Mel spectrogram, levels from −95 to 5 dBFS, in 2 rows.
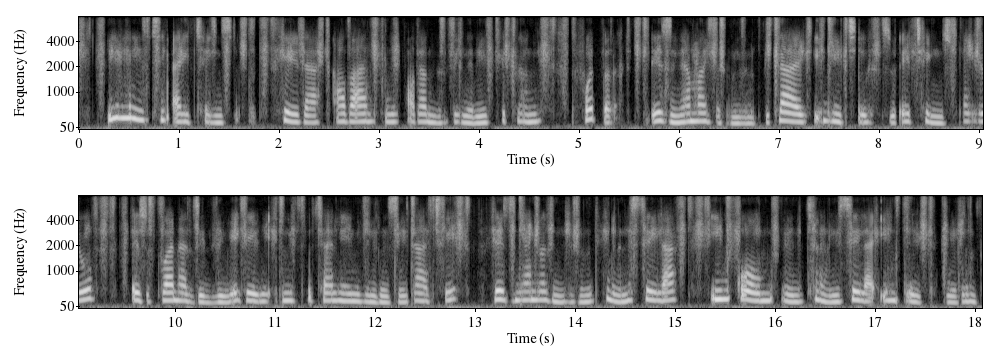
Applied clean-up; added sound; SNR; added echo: neural diffusion model UNIVERSE++.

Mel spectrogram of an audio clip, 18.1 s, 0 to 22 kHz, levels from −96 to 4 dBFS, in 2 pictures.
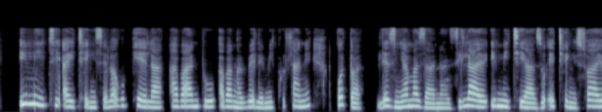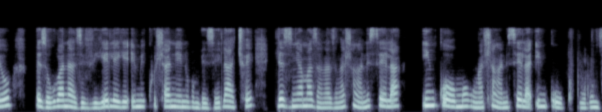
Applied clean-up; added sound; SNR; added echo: none; none; none; none.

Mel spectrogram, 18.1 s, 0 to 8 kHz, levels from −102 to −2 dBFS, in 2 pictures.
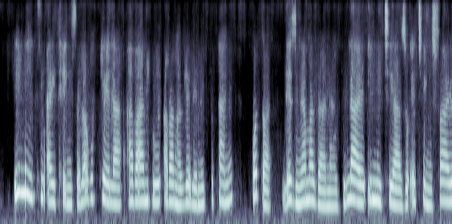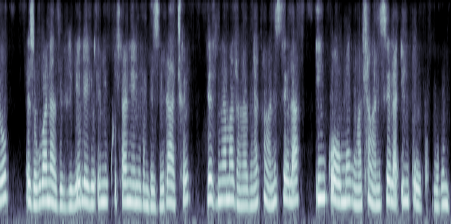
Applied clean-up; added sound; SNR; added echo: neural mask model Resemble Enhance denoiser.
